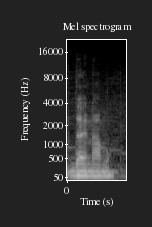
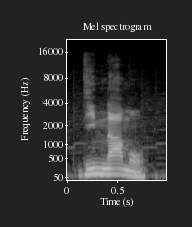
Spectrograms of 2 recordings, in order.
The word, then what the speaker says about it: Dinamo: Then came to Dynamo. Dinamo, not Dynamo.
